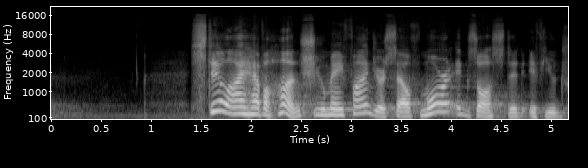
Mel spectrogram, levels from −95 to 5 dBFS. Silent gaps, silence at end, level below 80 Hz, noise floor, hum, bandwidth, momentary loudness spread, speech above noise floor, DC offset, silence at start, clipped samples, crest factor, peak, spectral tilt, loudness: none; 0.05 s; -62 dBFS; -60 dBFS; none; 12.5 kHz; 9 LU; 38 dB; under 0.1%; 1.45 s; under 0.1%; 16 dB; -8 dBFS; -6.5 dB/octave; -22 LUFS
